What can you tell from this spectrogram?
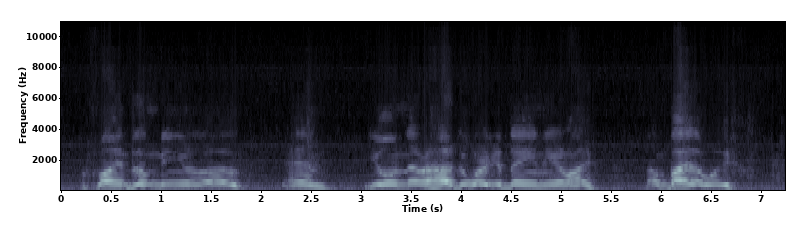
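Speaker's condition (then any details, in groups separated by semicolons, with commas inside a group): Cerebral palsy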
